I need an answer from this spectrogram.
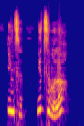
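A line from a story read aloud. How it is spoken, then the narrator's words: Loud cry. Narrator (Chinese): 安培公子大叫一声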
